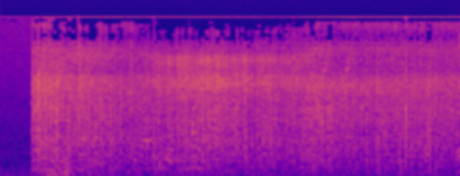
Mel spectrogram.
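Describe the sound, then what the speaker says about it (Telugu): Heavy rain pours down in Manuguru, Bhadradri district, Telangana, starting abruptly and then holding as a loud, dense, steady hiss of drops striking surfaces, with no clear speech. "భద్రాద్రి జిల్లా మణుగూరులోని పలు చోట్ల భారీ వర్షం కురుస్తోంది."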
